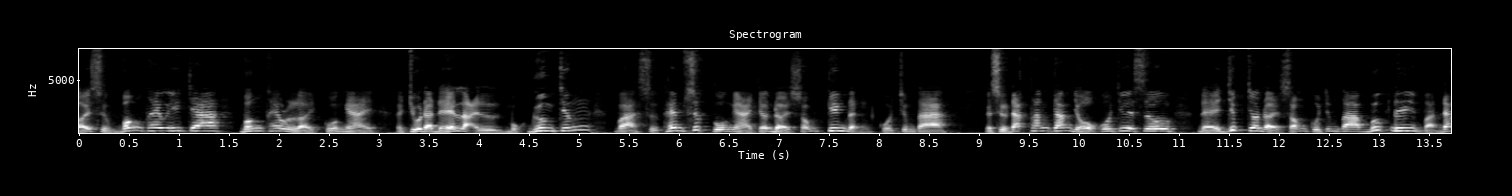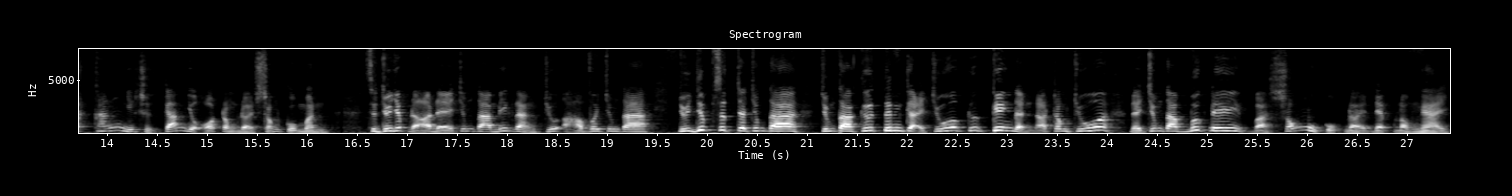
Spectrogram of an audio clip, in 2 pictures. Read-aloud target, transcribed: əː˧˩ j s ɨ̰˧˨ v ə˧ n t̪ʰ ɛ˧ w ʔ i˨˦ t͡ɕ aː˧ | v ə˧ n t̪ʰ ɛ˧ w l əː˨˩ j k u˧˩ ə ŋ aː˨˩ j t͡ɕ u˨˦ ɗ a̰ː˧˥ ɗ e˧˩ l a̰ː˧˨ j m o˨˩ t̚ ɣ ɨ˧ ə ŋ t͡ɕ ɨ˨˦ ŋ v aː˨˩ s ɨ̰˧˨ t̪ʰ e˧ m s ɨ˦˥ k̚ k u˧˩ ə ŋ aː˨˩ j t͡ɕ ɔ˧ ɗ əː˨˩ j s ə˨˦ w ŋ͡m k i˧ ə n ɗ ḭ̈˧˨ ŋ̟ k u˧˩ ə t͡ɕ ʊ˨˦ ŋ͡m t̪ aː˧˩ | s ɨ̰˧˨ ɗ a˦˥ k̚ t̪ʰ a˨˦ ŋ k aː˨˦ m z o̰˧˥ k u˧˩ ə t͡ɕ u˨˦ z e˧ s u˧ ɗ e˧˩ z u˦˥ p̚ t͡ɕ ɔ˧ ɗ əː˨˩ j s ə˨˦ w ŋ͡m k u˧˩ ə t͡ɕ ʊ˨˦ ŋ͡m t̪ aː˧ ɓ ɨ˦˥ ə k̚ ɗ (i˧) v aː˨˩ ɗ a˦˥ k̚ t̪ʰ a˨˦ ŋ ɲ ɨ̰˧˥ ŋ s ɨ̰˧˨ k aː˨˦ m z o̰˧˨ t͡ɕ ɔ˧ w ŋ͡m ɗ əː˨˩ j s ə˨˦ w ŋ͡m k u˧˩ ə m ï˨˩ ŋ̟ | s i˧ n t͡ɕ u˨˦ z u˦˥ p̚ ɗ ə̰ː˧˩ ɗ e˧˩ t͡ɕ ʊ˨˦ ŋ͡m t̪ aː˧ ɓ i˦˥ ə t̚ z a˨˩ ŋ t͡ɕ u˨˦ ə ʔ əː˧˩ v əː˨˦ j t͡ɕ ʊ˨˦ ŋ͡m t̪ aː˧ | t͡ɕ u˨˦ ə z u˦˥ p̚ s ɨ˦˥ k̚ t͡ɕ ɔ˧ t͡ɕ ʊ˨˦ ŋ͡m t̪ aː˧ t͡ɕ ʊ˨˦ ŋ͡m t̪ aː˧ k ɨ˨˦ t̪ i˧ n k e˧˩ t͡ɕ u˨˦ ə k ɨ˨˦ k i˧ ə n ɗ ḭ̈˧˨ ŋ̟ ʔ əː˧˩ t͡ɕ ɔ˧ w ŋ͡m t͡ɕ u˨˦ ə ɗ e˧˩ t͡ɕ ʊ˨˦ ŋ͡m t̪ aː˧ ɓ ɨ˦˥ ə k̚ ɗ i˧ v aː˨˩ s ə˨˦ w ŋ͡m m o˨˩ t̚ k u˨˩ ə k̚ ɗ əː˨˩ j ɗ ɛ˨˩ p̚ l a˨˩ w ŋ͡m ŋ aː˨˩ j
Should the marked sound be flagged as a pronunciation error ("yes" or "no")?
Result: no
